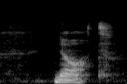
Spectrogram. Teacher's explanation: kind of pre-aspiration in the T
